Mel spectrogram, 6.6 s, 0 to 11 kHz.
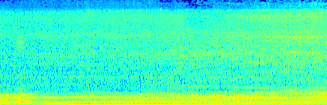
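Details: Honda Civic hatchback with a stock B20B high-compression swap, stock manifold and GSR transmission, fire-up with exhaust not fully bolted down; loud, even idle with raw open exhaust note, steady rhythm, no knocks or misfires; normal idle.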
